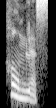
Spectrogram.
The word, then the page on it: homeless: Indian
